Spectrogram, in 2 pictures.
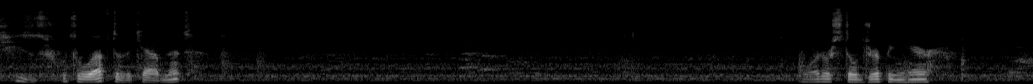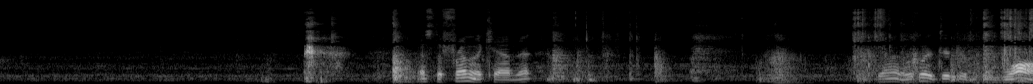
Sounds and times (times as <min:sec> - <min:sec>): Speech: 0:00.0 - 0:02.1, 0:08.0 - 0:09.5, 0:14.5 - 0:15.7, 0:19.1 - 0:20.6
Inside, small room: 0:00.0 - 0:20.6.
